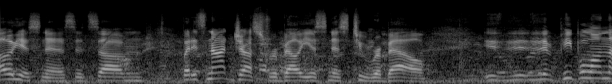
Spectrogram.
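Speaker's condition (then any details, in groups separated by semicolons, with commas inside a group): No condition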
